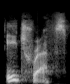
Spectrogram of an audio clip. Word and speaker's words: Ahrefs: It's pronounced Ahrefs, but there's an A in the URL.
